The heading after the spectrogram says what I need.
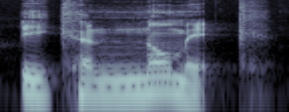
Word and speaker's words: economic: I said before, economic is an adjective. Be careful of the stress. Economic. So the third syllable is strong.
